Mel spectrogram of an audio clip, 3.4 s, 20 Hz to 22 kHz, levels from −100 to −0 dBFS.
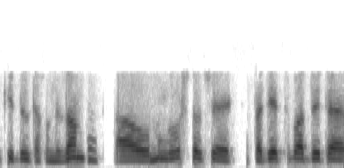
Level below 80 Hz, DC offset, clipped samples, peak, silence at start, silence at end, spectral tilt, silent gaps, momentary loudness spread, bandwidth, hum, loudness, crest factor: -76 dBFS; under 0.1%; under 0.1%; -12 dBFS; 0.1 s; 0 s; -5 dB/octave; none; 6 LU; 3.9 kHz; none; -29 LUFS; 16 dB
